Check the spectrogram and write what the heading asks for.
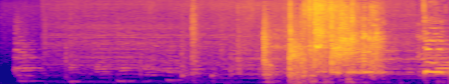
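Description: Faint cartoon soundtrack music, then a loud crash about three seconds in that lasts about a second.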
